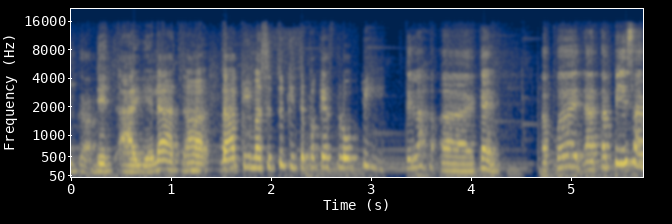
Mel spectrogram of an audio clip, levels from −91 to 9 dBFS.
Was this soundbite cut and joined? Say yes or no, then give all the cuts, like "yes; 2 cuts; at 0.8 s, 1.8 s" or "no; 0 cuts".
yes; 1 cut; at 3.5 s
